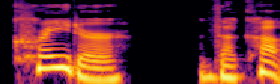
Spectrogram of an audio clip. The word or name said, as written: Crater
